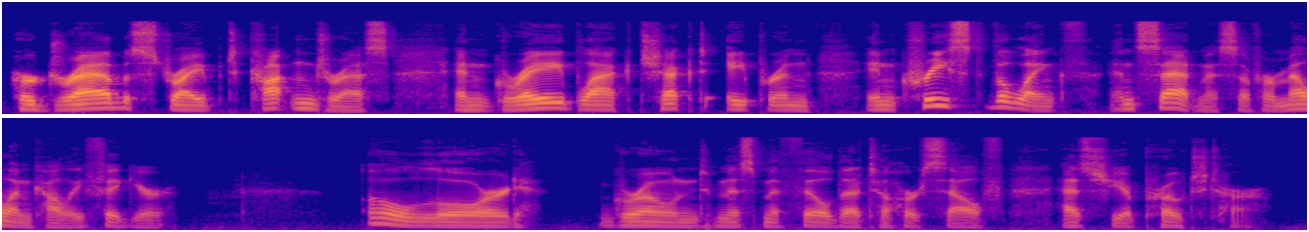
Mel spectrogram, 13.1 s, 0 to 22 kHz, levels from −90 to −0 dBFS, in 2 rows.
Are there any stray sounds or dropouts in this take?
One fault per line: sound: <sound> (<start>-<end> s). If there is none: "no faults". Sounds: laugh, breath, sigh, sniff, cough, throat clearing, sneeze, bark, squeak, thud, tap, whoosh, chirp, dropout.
no faults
